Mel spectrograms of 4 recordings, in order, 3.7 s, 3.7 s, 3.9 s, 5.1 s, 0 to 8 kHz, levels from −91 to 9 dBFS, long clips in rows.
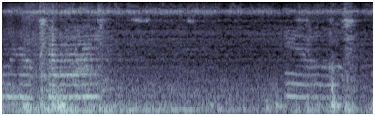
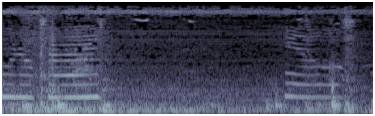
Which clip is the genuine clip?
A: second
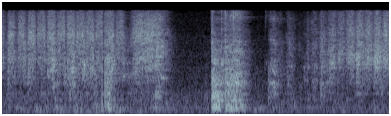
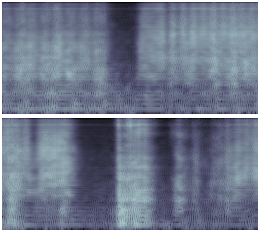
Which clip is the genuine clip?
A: first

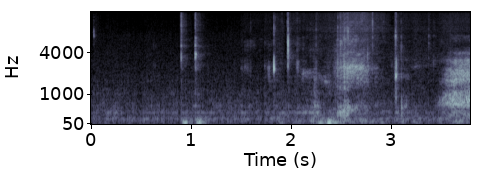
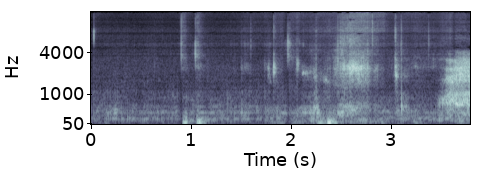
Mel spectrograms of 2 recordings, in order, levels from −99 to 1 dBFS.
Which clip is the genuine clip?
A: first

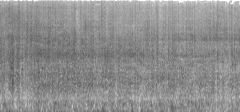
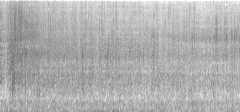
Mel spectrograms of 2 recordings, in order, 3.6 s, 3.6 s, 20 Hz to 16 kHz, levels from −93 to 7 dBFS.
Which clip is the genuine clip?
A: second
